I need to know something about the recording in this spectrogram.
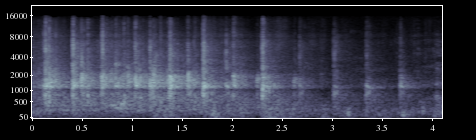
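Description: Audience applauding, the clapping thinning out and fading over the last second or so.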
